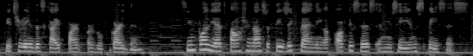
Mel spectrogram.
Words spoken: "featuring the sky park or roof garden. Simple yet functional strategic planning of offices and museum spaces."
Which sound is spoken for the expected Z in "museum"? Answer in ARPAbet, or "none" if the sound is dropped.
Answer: S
